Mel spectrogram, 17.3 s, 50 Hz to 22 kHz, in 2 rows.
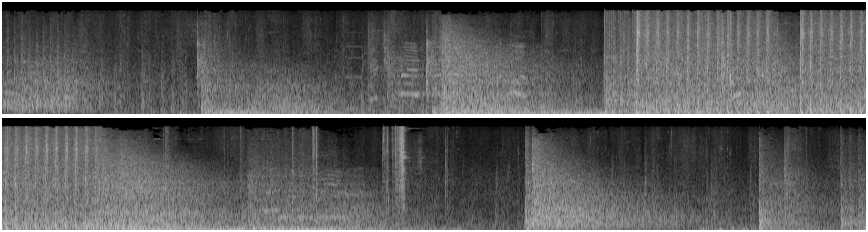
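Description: In the video game Battlefield 4, during team deathmatch on the Operation Locker map, dense automatic gunfire crackles in long, loud bursts with heavier booming stretches, and game noise continues throughout.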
